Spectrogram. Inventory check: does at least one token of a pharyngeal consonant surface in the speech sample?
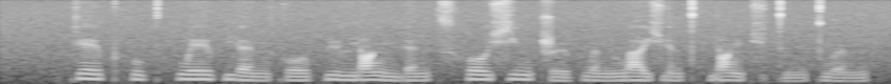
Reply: no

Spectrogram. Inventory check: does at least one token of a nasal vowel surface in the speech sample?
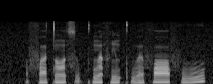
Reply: yes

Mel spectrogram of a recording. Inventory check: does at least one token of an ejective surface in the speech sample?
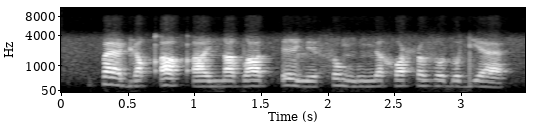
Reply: yes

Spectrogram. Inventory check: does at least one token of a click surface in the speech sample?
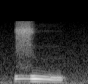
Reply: no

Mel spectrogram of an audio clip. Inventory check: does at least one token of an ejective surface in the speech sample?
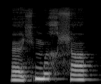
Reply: no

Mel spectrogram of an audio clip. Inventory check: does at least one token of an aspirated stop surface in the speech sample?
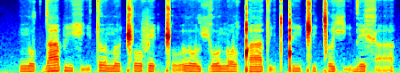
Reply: no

